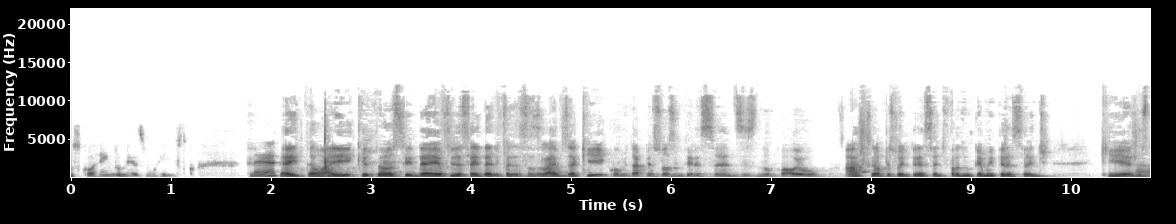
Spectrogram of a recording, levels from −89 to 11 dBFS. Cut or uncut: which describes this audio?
uncut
